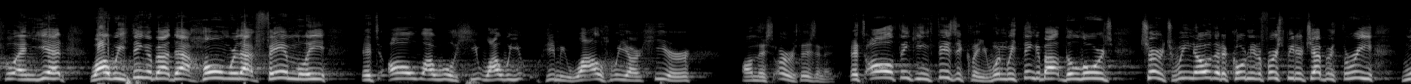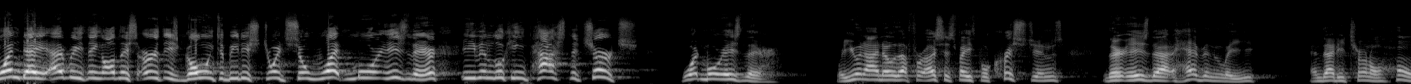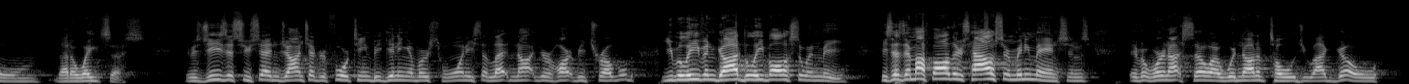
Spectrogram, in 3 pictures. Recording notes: Preached at the East Hill Church of Christ in Pulaski, TN on Sunday, August 14, 2022.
